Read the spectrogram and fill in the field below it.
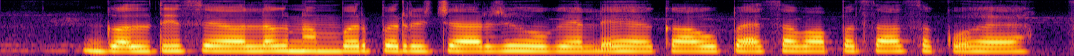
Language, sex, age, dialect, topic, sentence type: Magahi, female, 18-24, Southern, banking, question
